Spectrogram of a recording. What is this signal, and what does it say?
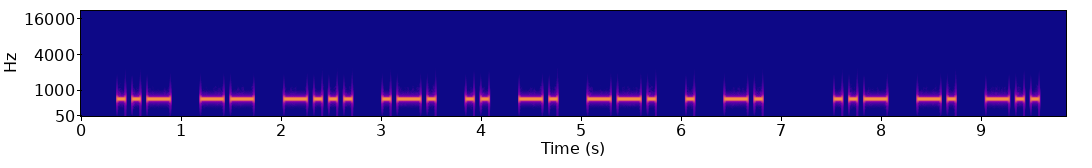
Morse code, heard as a keyed tone, about 16 wpm, 680 Hz. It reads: UMBRINGEN UND
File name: Morsekurs / Witze / Witz 02 April 2024 70 F80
